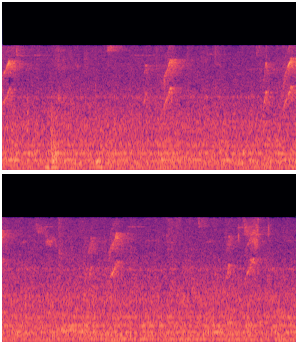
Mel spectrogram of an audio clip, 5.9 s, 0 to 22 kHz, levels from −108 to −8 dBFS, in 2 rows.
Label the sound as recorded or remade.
recorded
